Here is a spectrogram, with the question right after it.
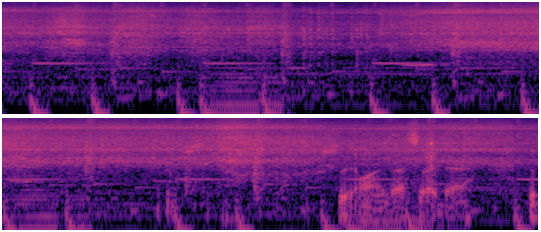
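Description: Flat iron steaks sizzle on a Ninja Foodi Grill with the lid open, a steady frying hiss throughout, punctuated by repeated low knocks and clunks of handling, with a brief louder crackle near the end.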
